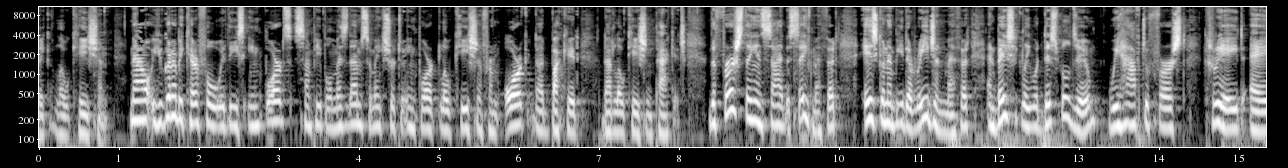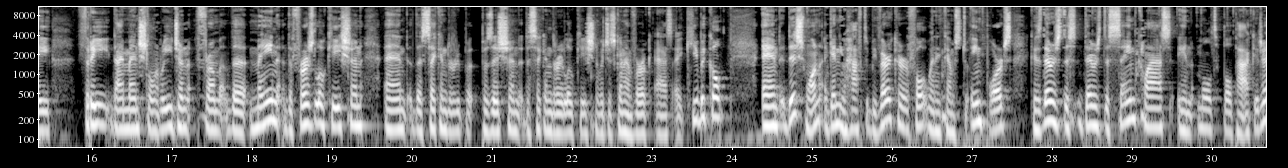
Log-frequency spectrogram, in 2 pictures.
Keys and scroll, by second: 9.6 Tab.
